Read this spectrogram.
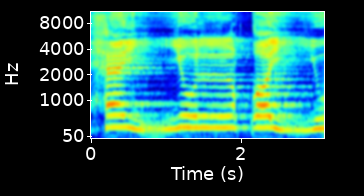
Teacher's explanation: Jadi kita meninggikan intonasi suara kita untuk ya tasydid atau wawu tasydid ya. Tapi dengan catatan, ya tasydid atau wawu tasydidnya tidak didahului tanwin atau nun sukun. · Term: nabar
